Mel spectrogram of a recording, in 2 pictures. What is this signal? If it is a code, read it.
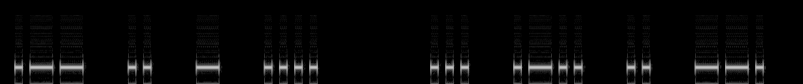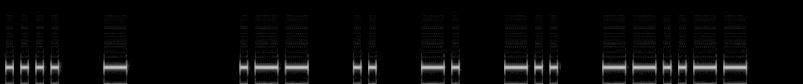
Morse code, heard as a keyed tone, about 16 wpm, spaced as for 11 wpm, 800 Hz. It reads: WITH SLIGHT WIND,
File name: CW Code Groups @10WPM/Weather Sets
